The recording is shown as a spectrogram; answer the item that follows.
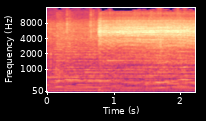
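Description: Background music, and about three-quarters of a second in a power drill fitted with a hole saw starts cutting, a loud, high-pitched noise over the music.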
